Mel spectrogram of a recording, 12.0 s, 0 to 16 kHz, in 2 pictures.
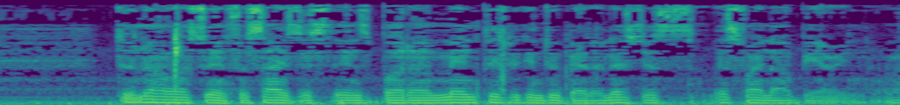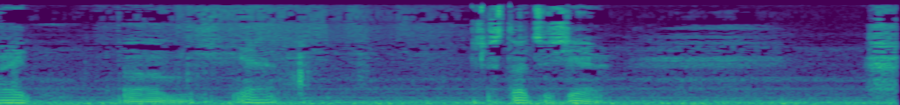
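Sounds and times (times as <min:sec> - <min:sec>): car cabin rumble: 0:00.0 - 0:12.0
man's sharp breath: 0:10.2 - 0:12.0.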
